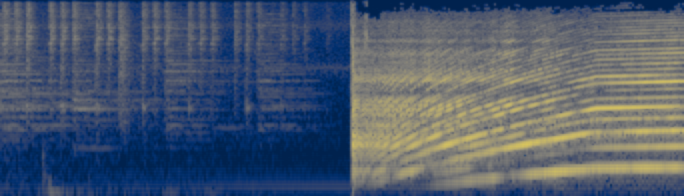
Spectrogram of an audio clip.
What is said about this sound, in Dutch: Jullie hoorden weer de sirene, zoals gewoonlijk, laten we het staatje weten, dat mijn podcast er is. En de sirene is ook eigenlijk een soort luchtalarm.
